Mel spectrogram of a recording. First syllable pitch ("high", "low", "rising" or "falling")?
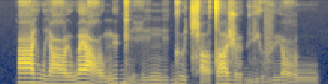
high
